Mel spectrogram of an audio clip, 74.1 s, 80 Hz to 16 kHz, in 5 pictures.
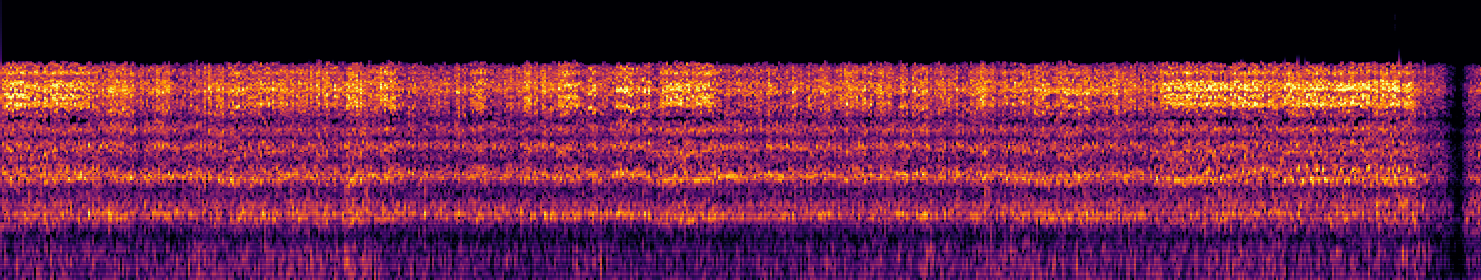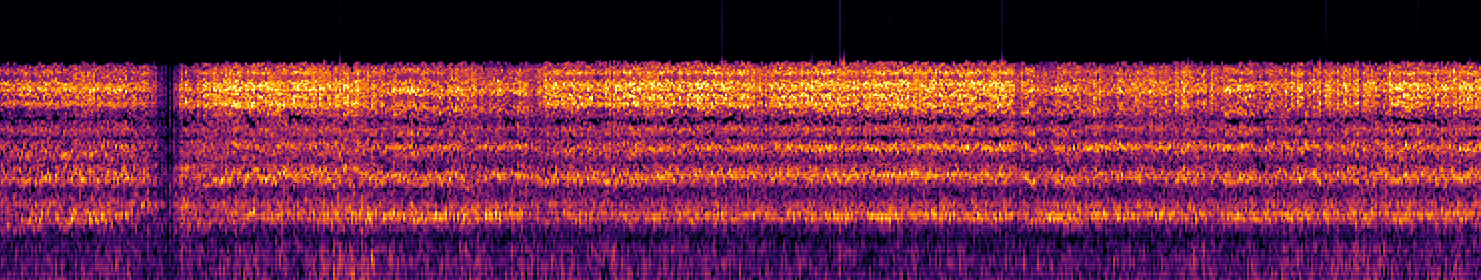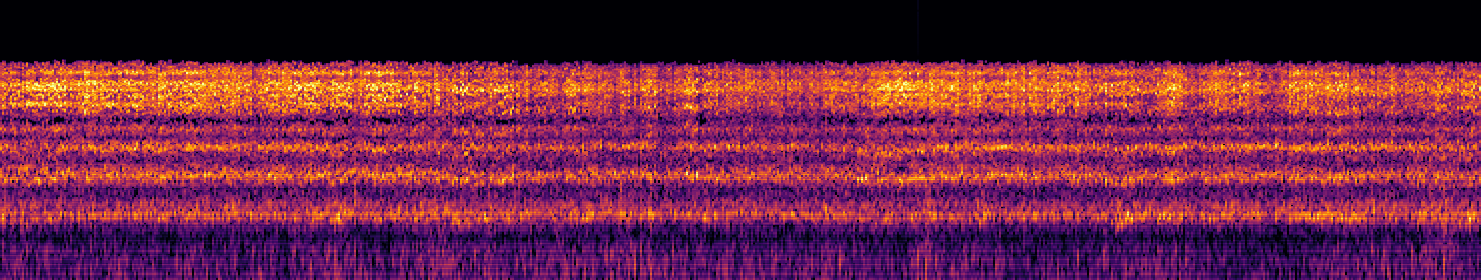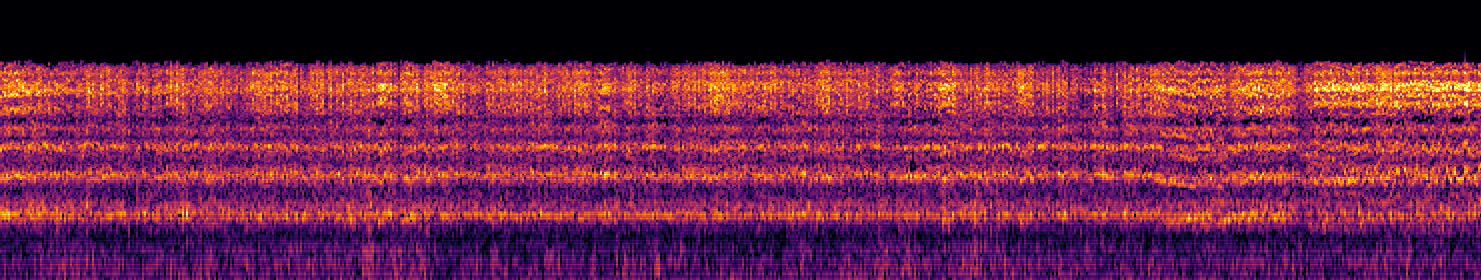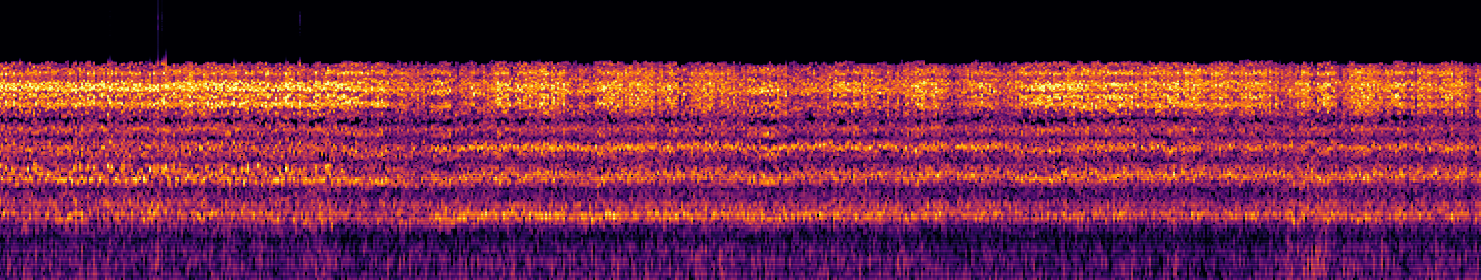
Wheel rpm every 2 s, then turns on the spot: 220, 230, 230, 230, 230, 220, 200, 140, 170, 220, 220, 230, 230, 230, 230, 230, 240, 230, 230, 230, 230, 230, 230, 240, 230, 230, 230, 230, 220, 200, 200, 210, 220, 230, 230, 230, 230.
none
